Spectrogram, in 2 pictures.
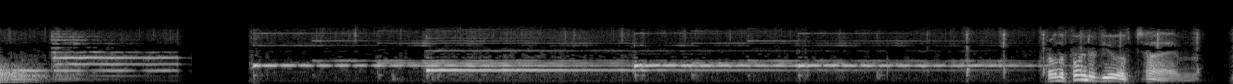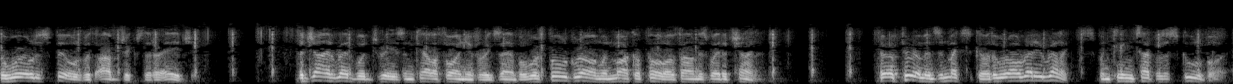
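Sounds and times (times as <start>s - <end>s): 
sustained ringing chime-like tones: 0.2s - 1.9s, 2.5s - 10.4s
clock ticking: 4.2s - 24.6s
speech: 10.5s - 14.4s, 15.3s - 20.0s, 21.1s - 24.6s.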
